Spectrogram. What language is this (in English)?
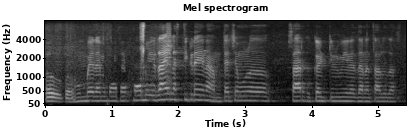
Marathi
